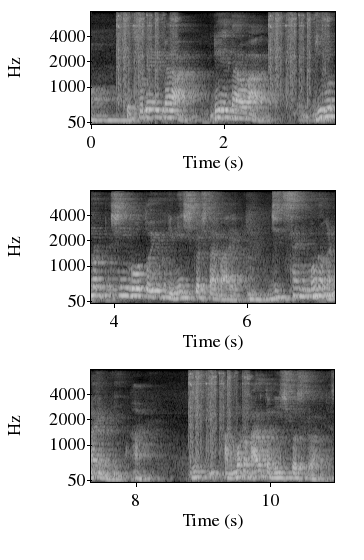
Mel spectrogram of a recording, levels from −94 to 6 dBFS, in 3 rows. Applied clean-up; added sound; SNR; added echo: none; Glass; 10 dB; reverberation time 1.0 s.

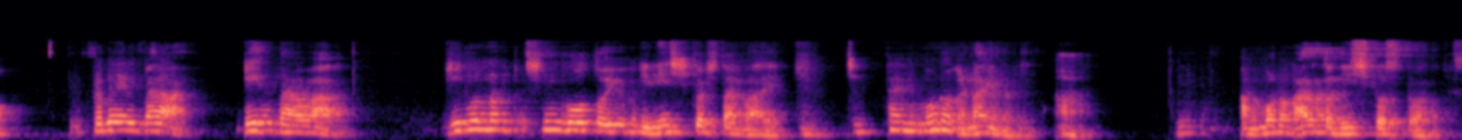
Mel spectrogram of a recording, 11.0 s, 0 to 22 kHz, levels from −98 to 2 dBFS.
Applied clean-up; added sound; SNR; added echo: neural mask model DeepFilterNet 3.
